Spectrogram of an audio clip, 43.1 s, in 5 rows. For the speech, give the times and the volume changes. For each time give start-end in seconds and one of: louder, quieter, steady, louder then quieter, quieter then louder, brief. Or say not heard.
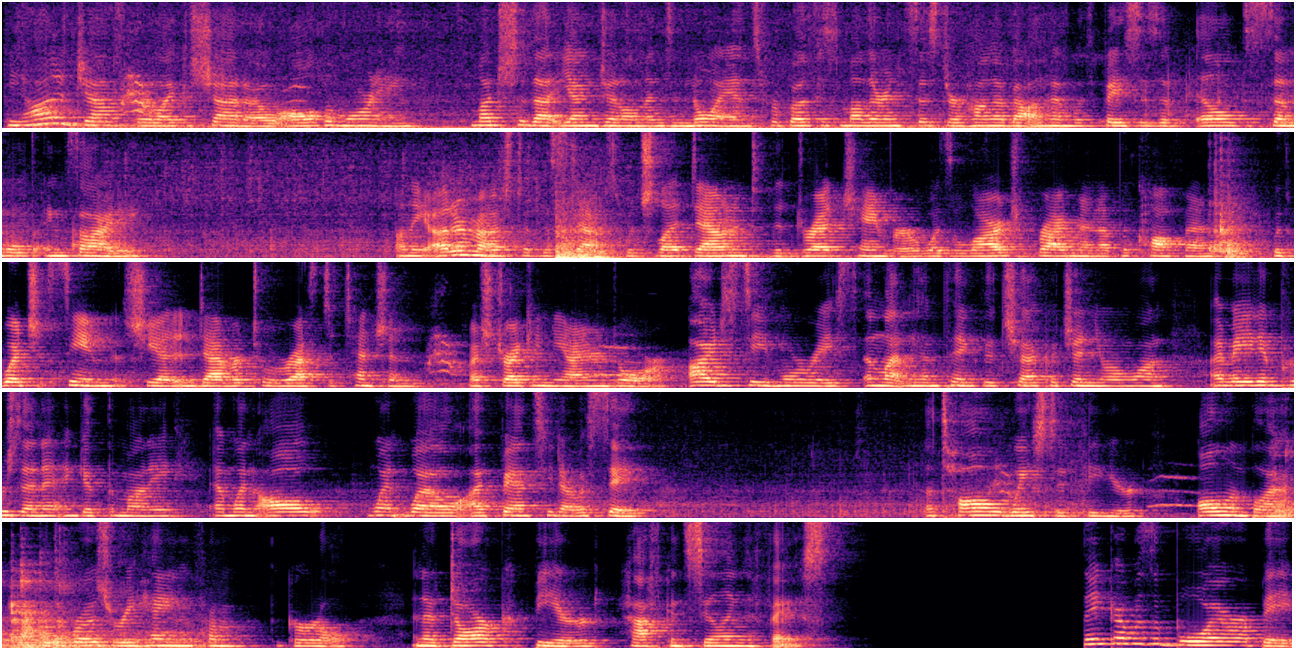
0.0-9.6 steady
11.2-30.1 steady
31.9-40.0 steady
41.6-43.0 brief.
